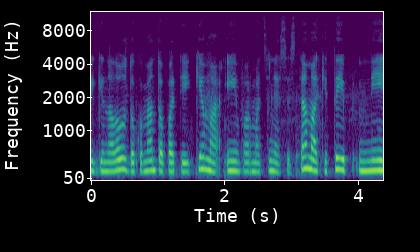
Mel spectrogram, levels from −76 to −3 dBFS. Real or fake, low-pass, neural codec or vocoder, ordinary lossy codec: real; 10.8 kHz; none; MP3, 64 kbps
